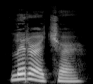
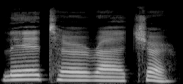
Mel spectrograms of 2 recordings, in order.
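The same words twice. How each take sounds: First: Said in the usual way. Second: "Literature" in slow separate syllables; slow word model. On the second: Shown as a demonstration. Teacher modelling "Literature" for learners, very slowly. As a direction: draw out every syllable of "Literature".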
